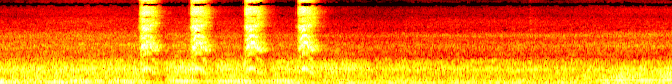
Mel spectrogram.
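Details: Crows at sunrise in town, feeding on egg yolks, give four harsh caws about half a second apart amid a steady rumble of urban noise and hum.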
